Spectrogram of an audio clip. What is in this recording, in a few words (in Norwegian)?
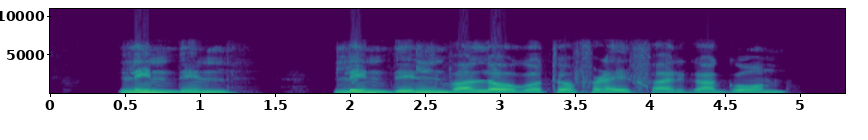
lindil, Numedalsmål; Substantiv hankjønn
